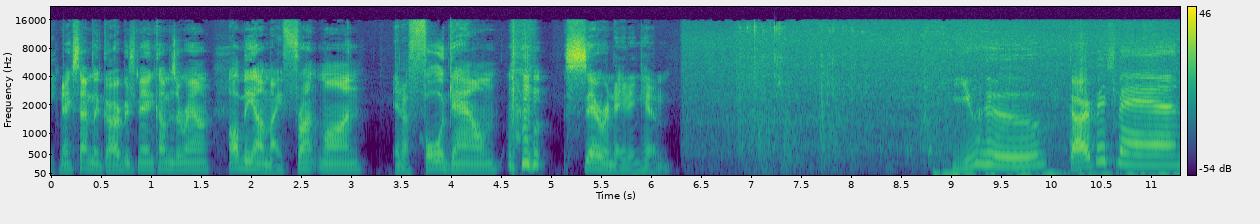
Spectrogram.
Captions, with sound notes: Next time the garbage man comes around. I'll be on my front lawn, in a full gown, (chuckles) serenading him. Youhu! Garbage man.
